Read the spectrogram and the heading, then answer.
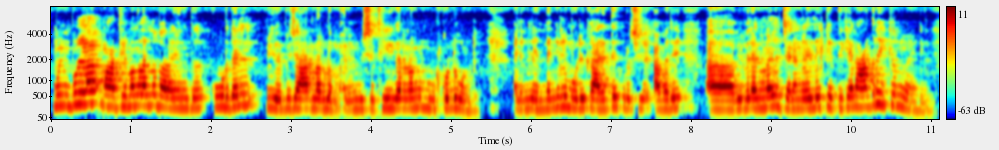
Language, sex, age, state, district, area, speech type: Malayalam, female, 18-30, Kerala, Kollam, rural, spontaneous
